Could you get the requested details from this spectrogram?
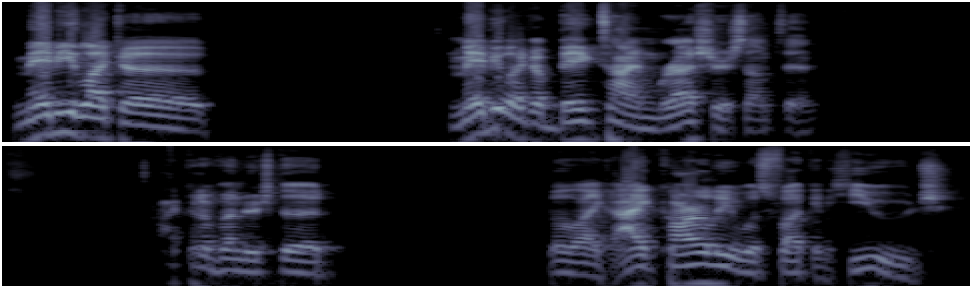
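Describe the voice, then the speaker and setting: With lively intonation and a fairly bright tone, a young male streamer speaks a little slowly and leaves long pauses in his low-leaning voice. He's chatting casually on a livestream, giving viewers slangy, profane, opinionated answers.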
